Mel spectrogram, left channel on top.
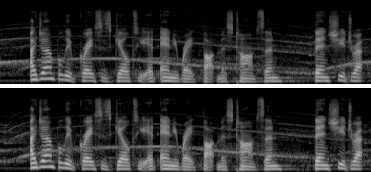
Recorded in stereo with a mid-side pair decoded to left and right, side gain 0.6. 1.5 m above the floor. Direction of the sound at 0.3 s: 15° right.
